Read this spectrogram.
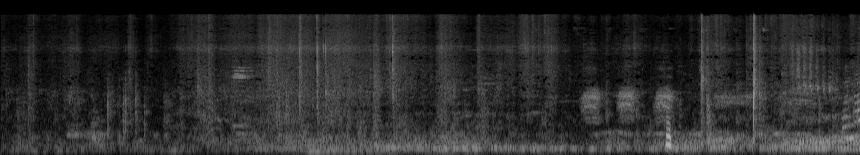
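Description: Buffaloes munch and rustle dry fodder.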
